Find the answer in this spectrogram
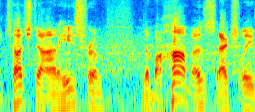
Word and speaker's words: Bahama: He's from the Bahamas, actually pronounced Bahama, North Carolina.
